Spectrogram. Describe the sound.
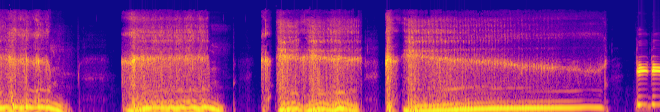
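A human voice imitates a chauffeur starting a car engine and revving it, giving several loud, buzzing vroom bursts that rise and fall in pitch, with a longer drawn-out rev near the end.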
